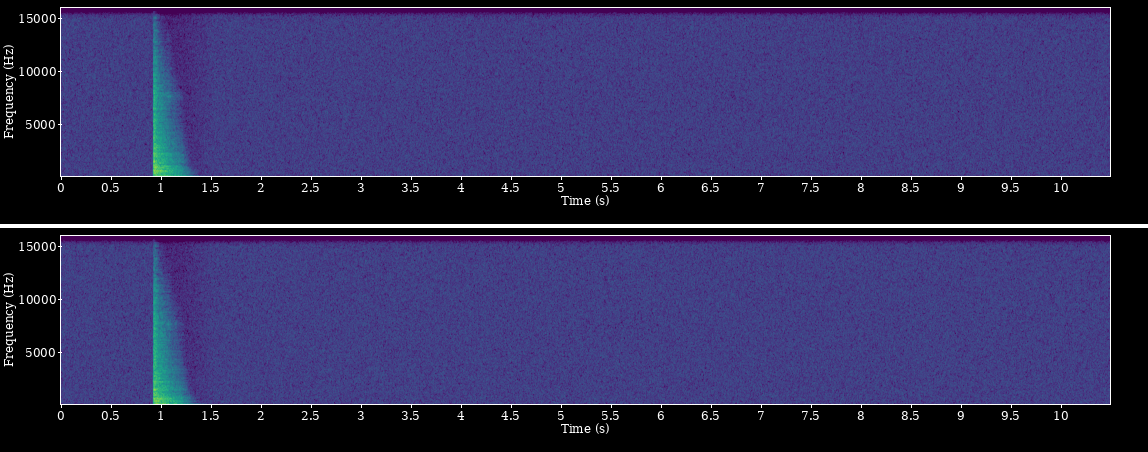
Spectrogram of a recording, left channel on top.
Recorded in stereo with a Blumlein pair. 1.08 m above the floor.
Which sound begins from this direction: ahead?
A gunshot, at 0.9 s.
